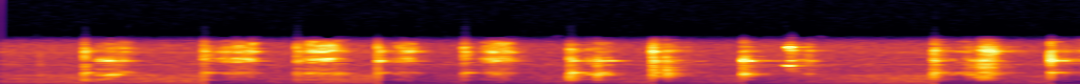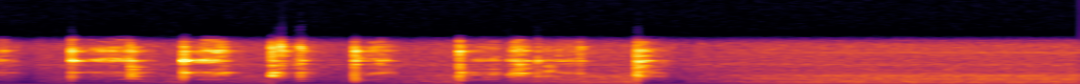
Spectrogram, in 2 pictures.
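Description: A metal spoon scraping and clinking against a metal skillet and Corelle bowls as a bean and salsa mix is spooned out. Light, ringing metallic clinks come several times a second and stop about a second before the end.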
